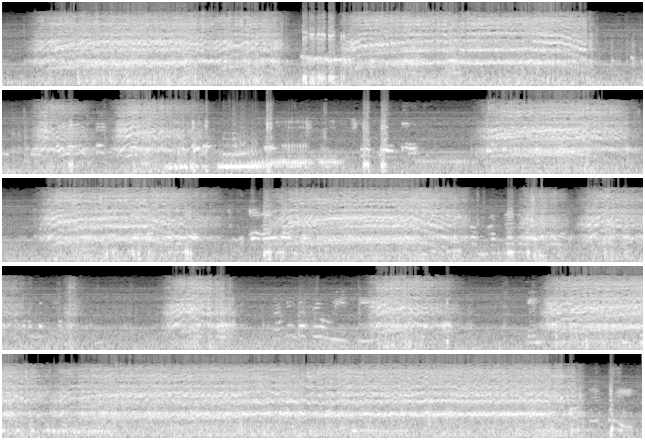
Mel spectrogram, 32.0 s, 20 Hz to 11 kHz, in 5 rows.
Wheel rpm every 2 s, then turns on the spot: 130, 100, 200, 50, 10, 40, 120, 80, 100, 30, 30, 30, 90, 180, 220, 160.
18-22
